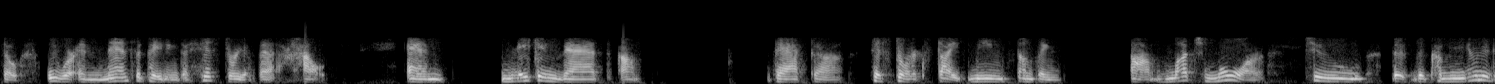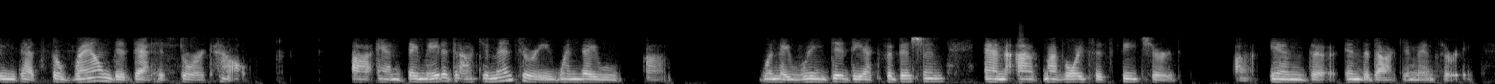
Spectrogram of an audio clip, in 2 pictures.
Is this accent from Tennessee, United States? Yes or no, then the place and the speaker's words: no; Philadelphia, Pennsylvania, United States; But right in Philadelphia, in my hometown, where there is this perception that there never was any slavery.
